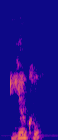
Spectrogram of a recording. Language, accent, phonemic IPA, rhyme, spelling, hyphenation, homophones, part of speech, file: English, Southern England, /ˈjəʊ.kəl/, -əʊkəl, yokel, yo‧kel, jokul, noun, LL-Q1860 (eng)-yokel.wav
- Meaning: A person from or living in the countryside, viewed as being unsophisticated or naive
